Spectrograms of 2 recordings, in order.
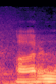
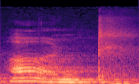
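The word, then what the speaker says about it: aren't: आरंट नहीं दोस्तों, इसको पढ़ेंगे आंट, आंट। और इसका जब आप देखेंगे वहाँ लिखना चाहेंगे तो इसका प्रोनाउंसिएशन आपको ऐसे मिलेगा, कुछ ऐसा लिखा हुआ होगा। यहाँ भी आर साउंड जो है वो साइलेंट रहता है, क्या पढ़ेंगे? आंट।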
